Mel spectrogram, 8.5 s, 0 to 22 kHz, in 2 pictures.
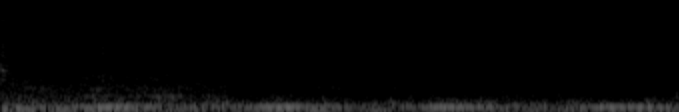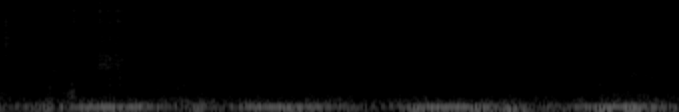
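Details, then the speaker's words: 52-inch five-blade Evergo 5E-5LW ceiling fan on low speed gives a steady 60-cycle electrical hum swelling about once a second. The hum is likely due to the motor design. "there is that 60 cycle hum."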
